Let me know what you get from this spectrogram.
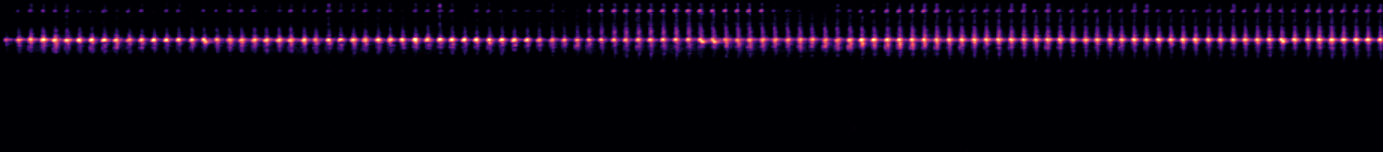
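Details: Crickets calling at night, found after making noise in the dark: a steady, very high, rapidly pulsed chirping that goes on without a break, about four pulses a second, with faint low rumble underneath.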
